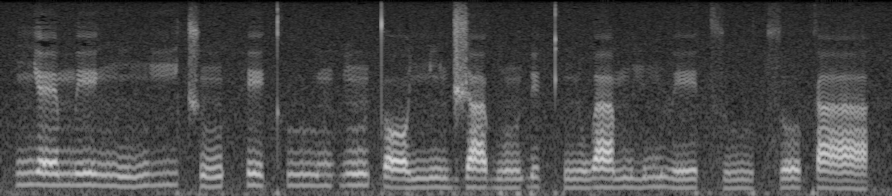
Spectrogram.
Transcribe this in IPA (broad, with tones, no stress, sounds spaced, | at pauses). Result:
ɲ ɛ˦ m eː˦ ŋ ĩ˨ ŋ iː˦ t͡ʃ ũ˨ h e˦ kʰ uː˦ m ɓ ũ˦ t ɔ˨ ɲ ĩ˨ d͡ʒ a˨ ɡʷ ũ˨ ɗ ɪ˦ kʰ ĩ˨ w a˦ m i˨˦ m β e˨˦ t͡s uː˨ t͡s o˦ k a˦˨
